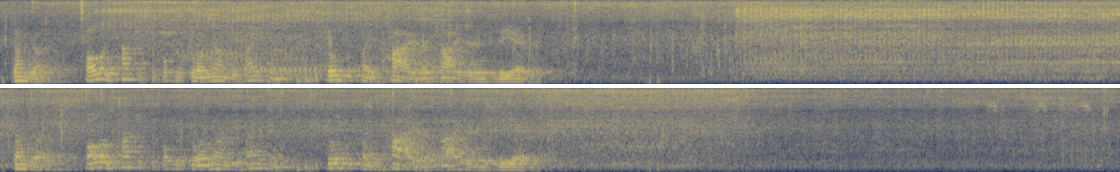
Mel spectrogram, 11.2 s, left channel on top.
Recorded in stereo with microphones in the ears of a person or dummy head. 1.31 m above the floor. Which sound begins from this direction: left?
A man speaking, at 0.1 s.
